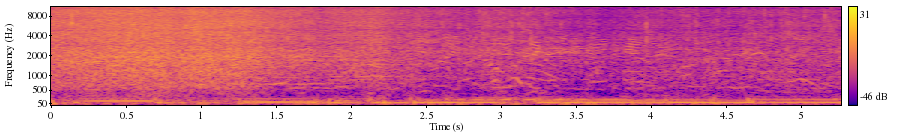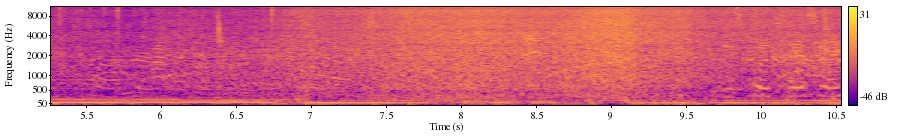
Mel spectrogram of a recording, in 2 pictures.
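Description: Small waves breaking and washing up onto a sandy beach, with music's deep bass notes running underneath.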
